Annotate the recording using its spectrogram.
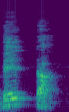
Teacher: So your stress falls on the first syllable. Then ta. Data, not data.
